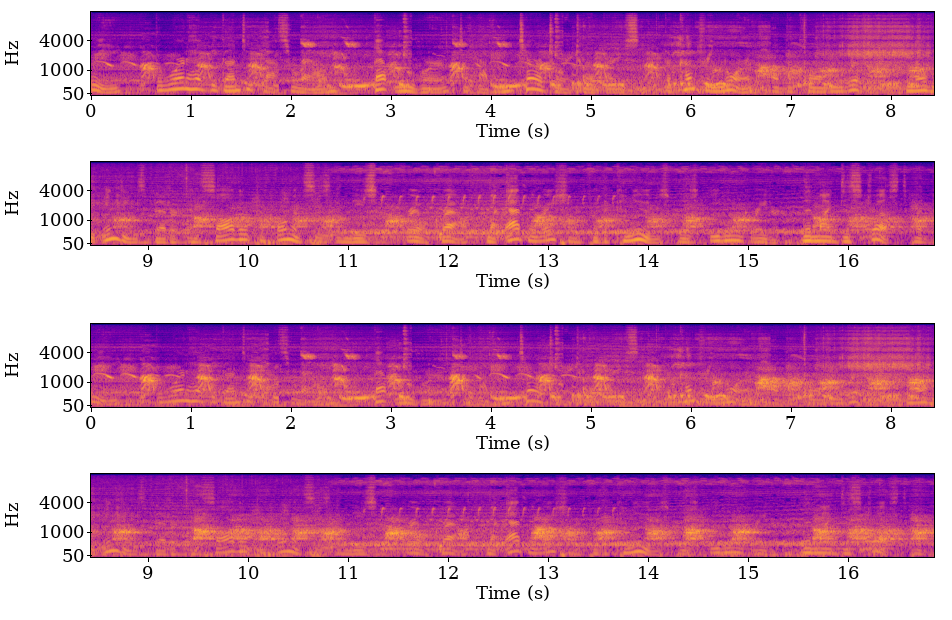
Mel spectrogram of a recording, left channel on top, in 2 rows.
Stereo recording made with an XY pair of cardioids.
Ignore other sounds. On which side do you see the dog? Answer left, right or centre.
right.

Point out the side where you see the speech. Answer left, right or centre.
left.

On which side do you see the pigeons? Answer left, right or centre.
centre.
